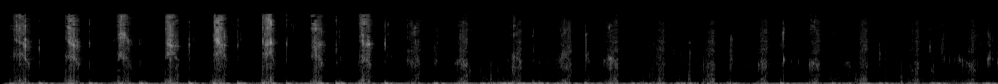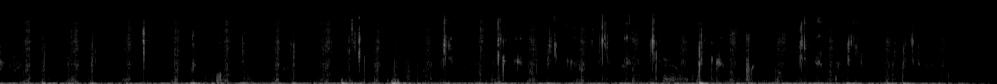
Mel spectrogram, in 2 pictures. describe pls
AMB celery-chewing-01
Chewing a celery stick at home during the pandemic.
chew, celery, eating, munching, bite, chewing, eat, food, foley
